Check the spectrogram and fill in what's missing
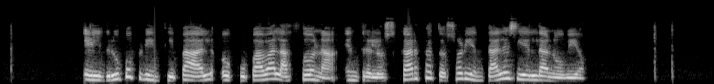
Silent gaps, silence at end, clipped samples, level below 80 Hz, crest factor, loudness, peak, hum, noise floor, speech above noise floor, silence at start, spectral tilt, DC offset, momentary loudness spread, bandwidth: none; 1.3 s; under 0.1%; -66 dBFS; 16 dB; -15 LUFS; 0 dBFS; none; -67 dBFS; 53 dB; 0.85 s; -4.5 dB/octave; under 0.1%; 5 LU; 9.2 kHz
